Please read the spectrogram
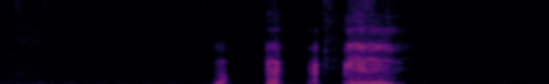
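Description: Mostly quiet, then a cluster of short throat and mouth noises from a person just under a second in, lasting about half a second.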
